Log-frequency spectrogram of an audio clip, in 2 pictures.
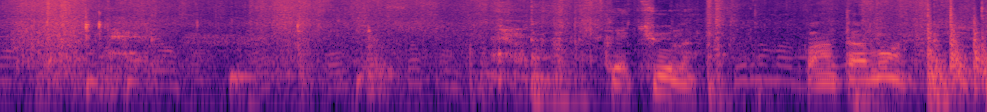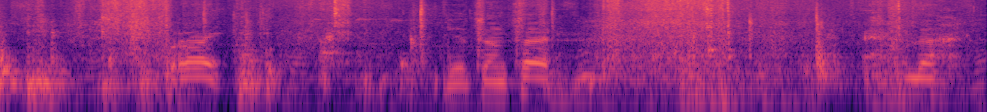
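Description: A man rummages in a bag, rustling cloth.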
